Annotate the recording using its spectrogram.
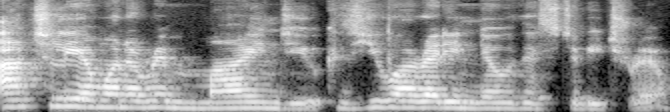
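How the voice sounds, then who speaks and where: In an animated tone, a woman with a medium-pitched voice speaks with a slight Jamaican accent. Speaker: business coach. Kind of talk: motivational workshop talk.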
